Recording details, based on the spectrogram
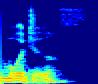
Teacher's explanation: I'm pronouncing the word modal to tell you that the letter A here is a schwa sound, okay? Which means that it doesn't take the R sound.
